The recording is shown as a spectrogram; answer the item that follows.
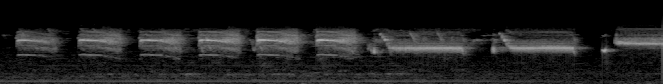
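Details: A Northern Mockingbird at Savannah National Wildlife Refuge sings to hold territory and attract mates, repeating a harsh, scratchy phrase six times in quick succession, then switching to new, smoother phrases, over a low steady hum.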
